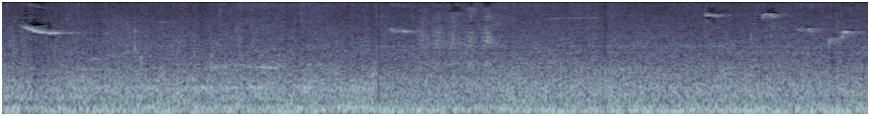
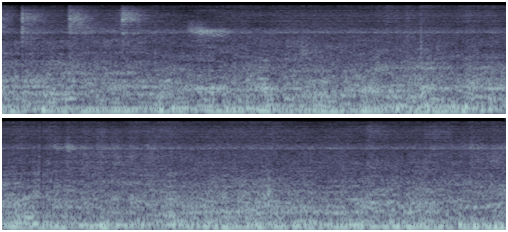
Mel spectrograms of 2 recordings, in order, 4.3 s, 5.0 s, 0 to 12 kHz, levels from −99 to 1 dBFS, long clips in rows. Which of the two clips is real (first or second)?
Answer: first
